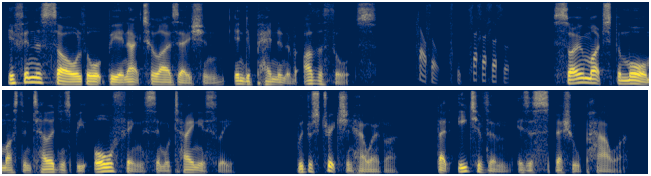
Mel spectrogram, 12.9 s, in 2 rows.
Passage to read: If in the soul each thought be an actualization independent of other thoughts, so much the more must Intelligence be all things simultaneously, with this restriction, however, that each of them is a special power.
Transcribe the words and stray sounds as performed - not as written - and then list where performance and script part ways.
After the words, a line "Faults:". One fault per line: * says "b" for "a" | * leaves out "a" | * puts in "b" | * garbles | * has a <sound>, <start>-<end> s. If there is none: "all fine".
If in the soul thought be an actualization independent of other thoughts, so much the more must Intelligence be all things simultaneously, with restriction, however, that each of them is a special power.
Faults:
* leaves out "each"
* has a chirp, 4.1-5.1 s
* leaves out "this"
